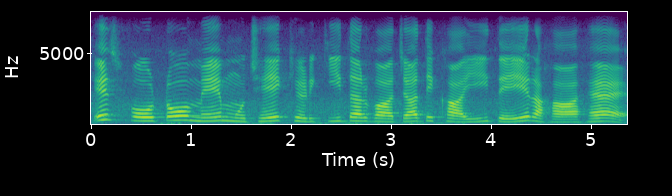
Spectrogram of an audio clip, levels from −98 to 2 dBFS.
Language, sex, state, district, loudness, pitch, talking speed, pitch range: Hindi, female, Madhya Pradesh, Katni, -16 LUFS, 245 Hz, 110 wpm, 215-260 Hz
